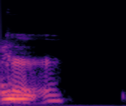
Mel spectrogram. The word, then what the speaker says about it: Dacre: So Richard Rider, I think, was it, how do you say his first name? Decray Montgomery. – Dacre Montgomery? – Dacre. – Yeah, Dacre Montgomery.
